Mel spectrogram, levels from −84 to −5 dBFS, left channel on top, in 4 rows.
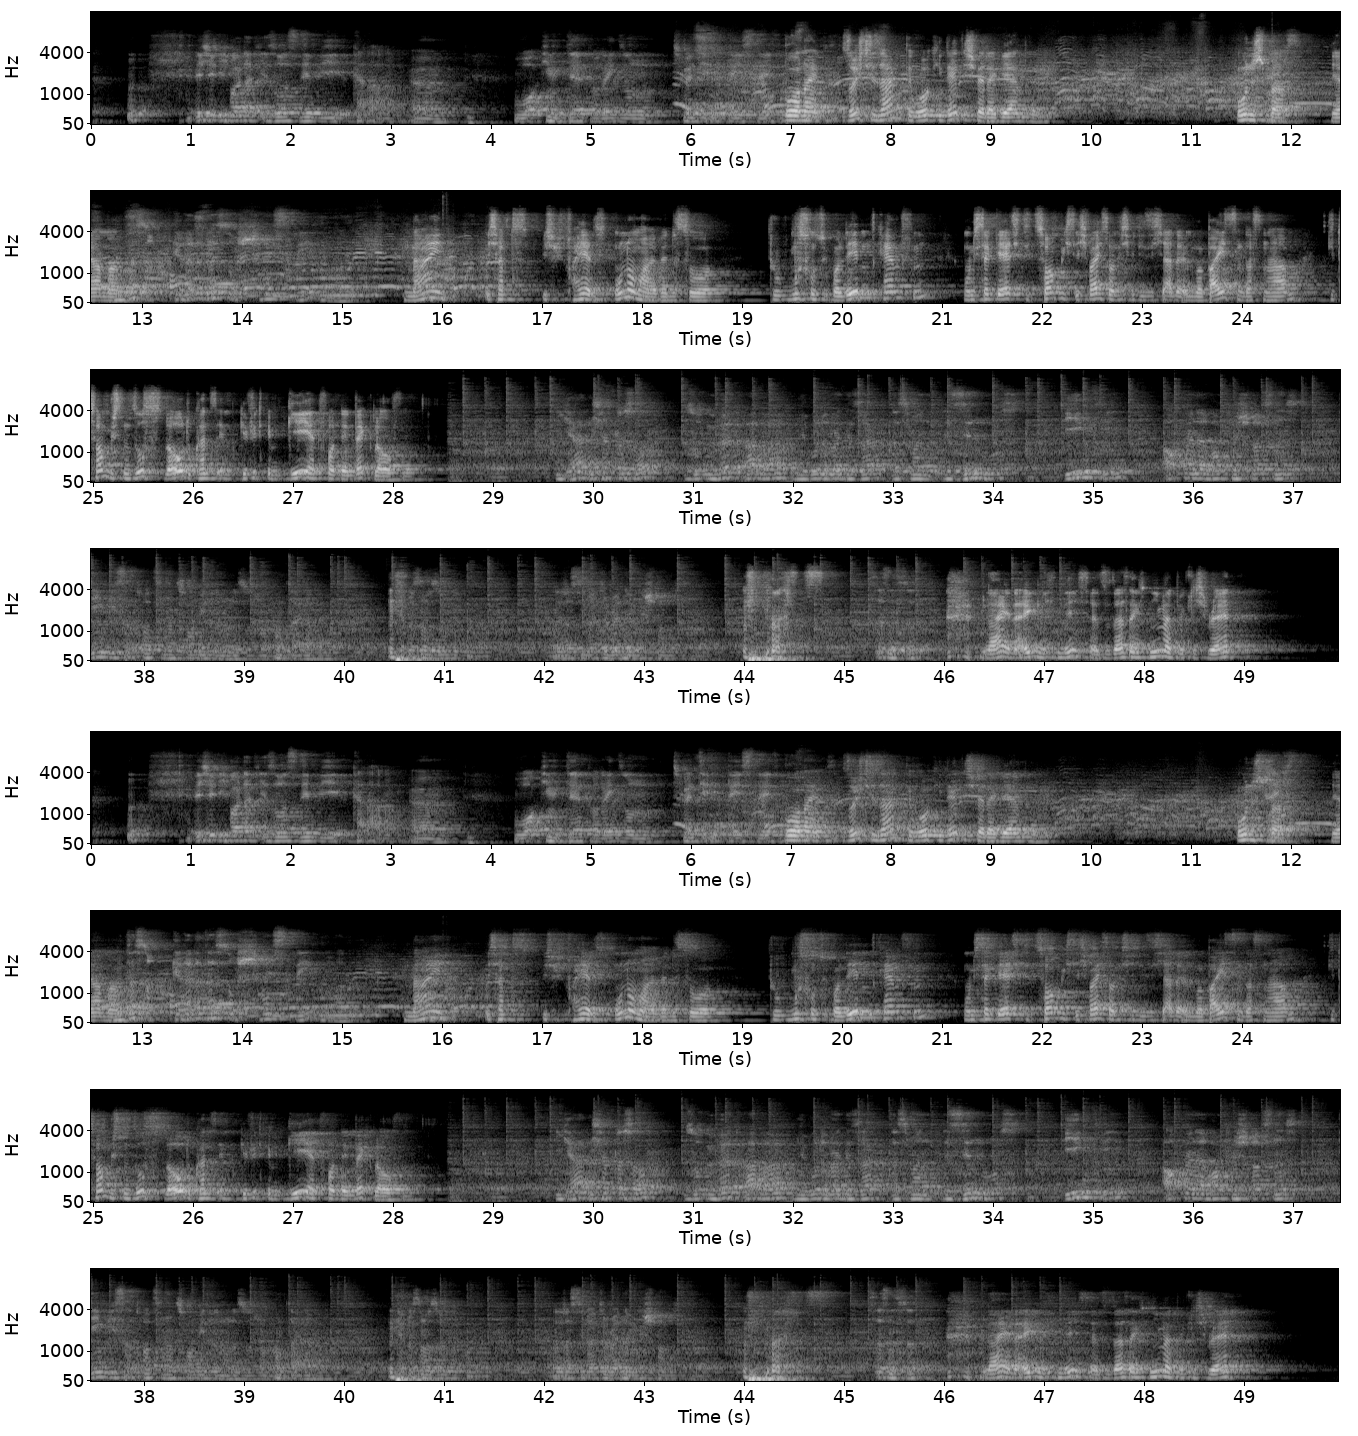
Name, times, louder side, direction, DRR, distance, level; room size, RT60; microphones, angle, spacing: voice 1, 0.4-7.3 11.7-12.0 12.6-15.1 29.6-30.6 30.9-34.2 34.7-35.3 35.7-37.1 37.5-39.9 40.5-41.3 42.1-43.4 45.2-45.7, equal, 20° right, 1 dB, 6.9 m, -38 dB
sound 1, 5.8-16.6, left 4 dB, 70° left, 1.6 m, -39 dB
voice 2, 6.9-9.5 11.5-11.9 12.4-12.8 15.6-16.0 16.4-18.7 19.3-20.8 21.2-24.5 24.9-28.2 40.4-40.6 44.0-44.8 46.0-48.9, left 3 dB, 90° left, 5 dB, 2.8 m, -30 dB
sound 2, 28.5-47.6, left 2 dB, 15° left, 3.1 m, -46 dB
26.5 x 20.5 x 7.9 m, 1.2 s
head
